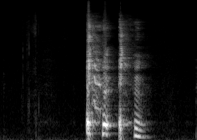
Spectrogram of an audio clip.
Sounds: Cough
